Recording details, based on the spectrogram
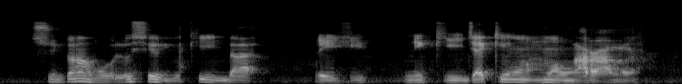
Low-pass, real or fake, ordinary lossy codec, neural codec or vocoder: none; fake; none; codec, 16 kHz, 0.8 kbps, ZipCodec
